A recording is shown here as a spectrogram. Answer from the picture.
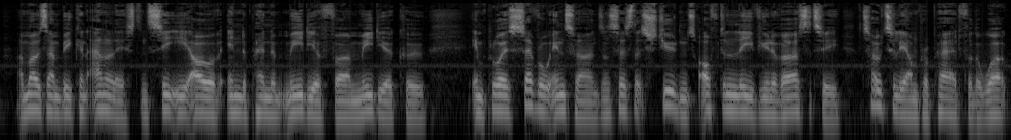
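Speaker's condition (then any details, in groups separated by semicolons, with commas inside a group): No condition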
